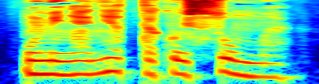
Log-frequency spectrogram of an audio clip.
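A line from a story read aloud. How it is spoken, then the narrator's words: Whispering. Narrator (Russian): прошептала она Матвею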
